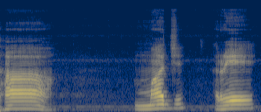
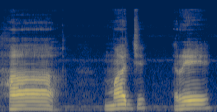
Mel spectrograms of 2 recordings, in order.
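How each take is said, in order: No difference in how they are said.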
